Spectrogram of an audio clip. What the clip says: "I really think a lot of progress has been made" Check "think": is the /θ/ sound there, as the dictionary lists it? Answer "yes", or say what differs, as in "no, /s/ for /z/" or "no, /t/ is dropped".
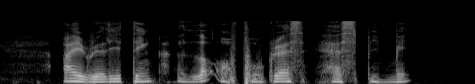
no, /t/ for /θ/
